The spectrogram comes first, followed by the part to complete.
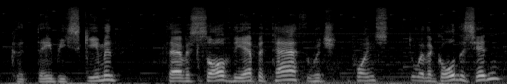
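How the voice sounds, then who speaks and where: A man's voice: on the high side, moderate pace, faint music behind, natural voice. A man voicing an earnest young man reasoning through a mystery in an amateur visual novel read.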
